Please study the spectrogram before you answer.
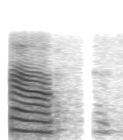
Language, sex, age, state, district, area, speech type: Malayalam, female, 30-45, Kerala, Alappuzha, rural, conversation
